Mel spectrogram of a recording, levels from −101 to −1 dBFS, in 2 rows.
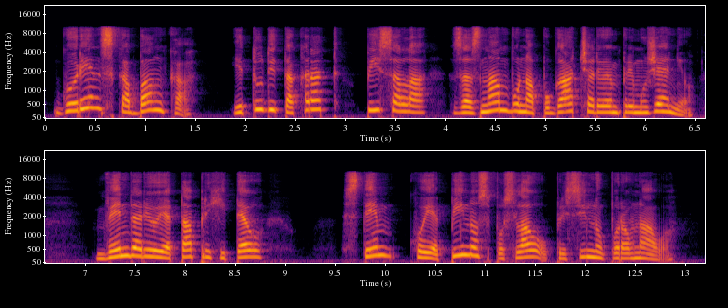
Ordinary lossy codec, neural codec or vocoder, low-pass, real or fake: none; vocoder, 22.05 kHz, 80 mel bands, WaveNeXt; 9.9 kHz; fake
